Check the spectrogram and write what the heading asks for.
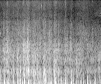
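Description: Hoofbeats of three racehorses galloping past close by on a sand track, a rapid jumble of low thuds, with wind buffeting the microphone.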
